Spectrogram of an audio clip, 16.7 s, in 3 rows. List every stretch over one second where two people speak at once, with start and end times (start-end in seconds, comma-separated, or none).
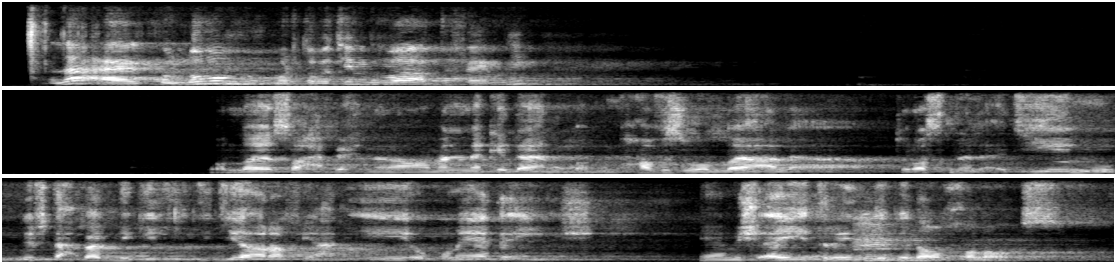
none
